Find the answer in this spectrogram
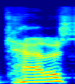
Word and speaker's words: Kaddish: Danny, I love that Danny's- you say his name Kaddish, like he's a radish.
